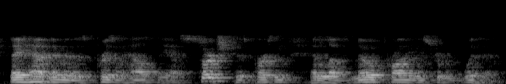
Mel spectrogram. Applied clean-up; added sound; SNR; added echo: none; none; none; reverberation time 0.4 s.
